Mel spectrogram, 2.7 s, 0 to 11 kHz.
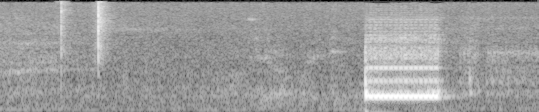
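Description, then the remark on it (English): A single loud telephone keypad tone sounds for under half a second, steady, after a couple of faint clicks in an otherwise quiet background, as a phone number is dialed to test an emergency line that routes to Oregon 911 dispatch. “It's going to send you to dispatch. It's going to go to Oregon Dispatch.”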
